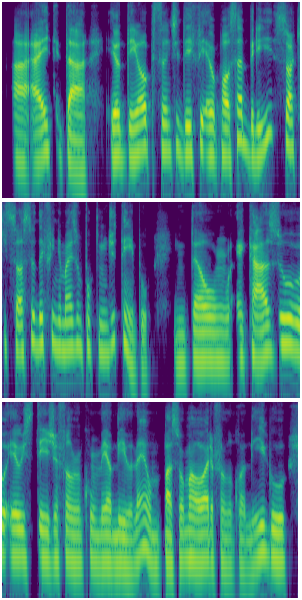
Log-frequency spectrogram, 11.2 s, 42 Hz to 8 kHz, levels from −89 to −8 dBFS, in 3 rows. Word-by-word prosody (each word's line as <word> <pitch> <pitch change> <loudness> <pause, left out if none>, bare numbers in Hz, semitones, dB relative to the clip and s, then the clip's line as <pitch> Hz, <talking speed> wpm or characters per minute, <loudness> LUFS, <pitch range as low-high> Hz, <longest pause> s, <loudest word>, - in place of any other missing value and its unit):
Ah, 115 -2 +4
aí 130 +5 +5
que 130 - -16
tá, 95 -5 +4 0.3
eu 135 0 +5
tenho 135 +2 +1
a - - +6
opção 155 -2 -3
de 155 +3 -5
defi 145 +3 0
eu 135 -1 +2
posso 135 +3 +2
abrir, 165 - 0
só 165 - +2
que 175 - -12
só 145 -2 -1
se 150 - -6
eu 190 - 0
definir 180 -1 -3
mais 160 +2 -2
um 165 - -6
pouquinho 150 -2 -8
de 180 +6 -5
tempo. 180 - -6 0.3
Então 120 +1 0
é 135 - -1
caso 145 +5 +2
eu 135 -1 +3
esteja 125 -1 -2
falando 115 -2 -2
com 125 - -7
o - - -5
meu 115 0 +1
amigo, 110 -2 -1
né, 135 +8 -2
um 110 -6 -4
passou 115 +3 0
1 125 0 +2
hora 115 0 +3
falando 105 -2 -8
com 105 - -9
um - - -5
amigo, 120 +3 -2
130 Hz, 230 wpm, -22 LUFS, 115-150 Hz, 0.3 s, a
